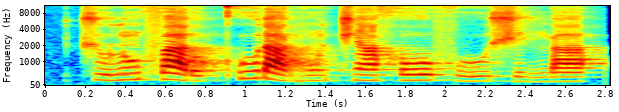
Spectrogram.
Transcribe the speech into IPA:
t͡ʃu˨lũ˦fa˦˨ɾo˨ kʼu˦ ɾa˨ɡũ˦ t͡ʃã˦hoː˦ fuː˨˦ ʃɪ˨ŋa˦

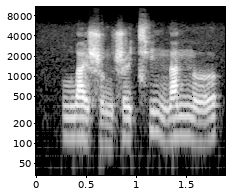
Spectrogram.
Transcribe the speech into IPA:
lwa˥˩ɪ̯ʂʊ˨˩ŋʂɻ̩˥˧ t͡ɕʰi˥˩ŋn̪a˥nn̪ɤ˧˥

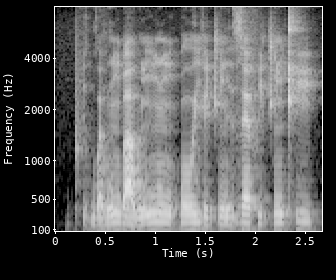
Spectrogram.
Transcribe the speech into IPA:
pʰi˨ɡʷɛ˨ vũ˦ɡ͡ba˨wĩ˦ ŋũ˦˨ŋ k͡poː˦jɪ˨˦ t͡ʃĩ˨r zɛ˦fi˨ t͡ʃĩ˦kʰi˦

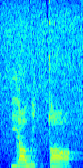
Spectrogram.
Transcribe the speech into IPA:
jɑwit͡ʃ ʈɑ

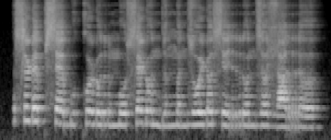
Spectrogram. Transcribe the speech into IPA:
sə˦ɽɛ˦b sɛ˨bʊ˨kʊ˦˨ ɽʊ˨rmo˨ sɛ˦ɽʊ˨ndə˨ ŋə˨nzo˦ɪ̯ ɽə˦se˨rʊ˦˨ nzə˦˨ɮa˨rə˨

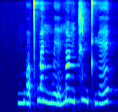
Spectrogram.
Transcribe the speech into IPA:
mwɔ̰˨˩t̪ʰwa˥˩nn̪wḛ˨˩ɪ̯ n̪ɑ˥˧ŋt͡ɕi˥˩ŋt̪ʰɥɛ˧˥

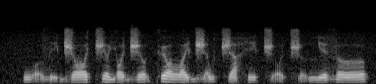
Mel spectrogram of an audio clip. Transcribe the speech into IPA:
wɔ̰zḭd͡ʒɔ t͡ʃɤjɔd͡ʒɤ kʲɔlˠɪ d͡ʒa̰wt͡ʃahit͡ʃɔ̰ t͡ʃɔ̰ʎɪ zɤ

